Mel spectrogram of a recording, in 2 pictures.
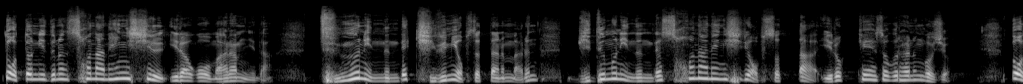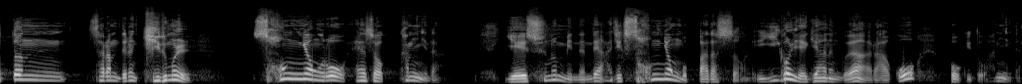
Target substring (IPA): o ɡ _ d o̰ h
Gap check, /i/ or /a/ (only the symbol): i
